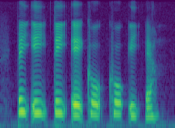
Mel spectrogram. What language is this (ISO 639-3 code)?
dan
